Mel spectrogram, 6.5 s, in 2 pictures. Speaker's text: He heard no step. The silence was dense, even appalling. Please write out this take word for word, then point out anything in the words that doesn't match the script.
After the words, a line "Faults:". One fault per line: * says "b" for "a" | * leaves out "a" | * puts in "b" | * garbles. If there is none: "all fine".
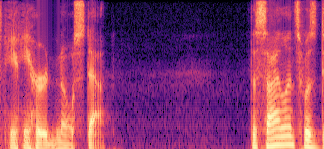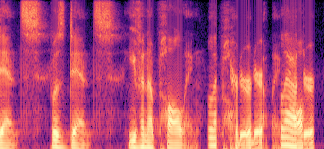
He he heard no step. The silence was dense was dense, even appalling. [garbled]
Faults:
* puts in "he"
* puts in "was dense"
* garbles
